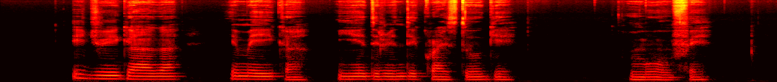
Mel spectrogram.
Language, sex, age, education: Igbo, female, 30-45, tertiary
